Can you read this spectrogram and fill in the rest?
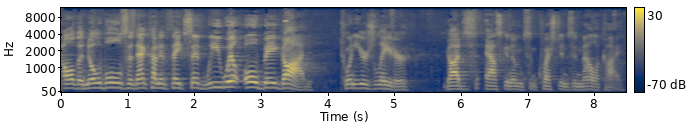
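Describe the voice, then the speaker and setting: A male pastor preaching a sermon in a conversational way, his voice slightly raspy from coughing, rising and getting louder to stress points. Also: fairly high pitch. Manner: conversational, with many fillers and restarts; rises and gets louder for emphasis.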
